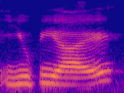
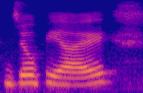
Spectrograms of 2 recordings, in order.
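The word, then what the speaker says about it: joepii: this is a filodendron UPI uh I do believe firmly that's how you pronounce it I've read a lot it's UPI and not Ji so UPI is here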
